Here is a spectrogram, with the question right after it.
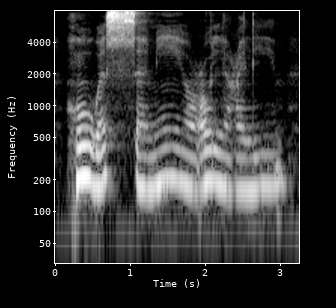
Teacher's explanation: دونوں عین کلیر آئیں حلق سے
